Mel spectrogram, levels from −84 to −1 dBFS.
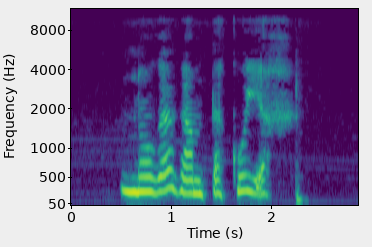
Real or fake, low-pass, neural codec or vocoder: real; 9.9 kHz; none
